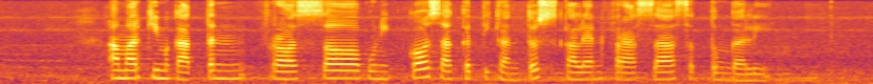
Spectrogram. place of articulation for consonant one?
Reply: glottal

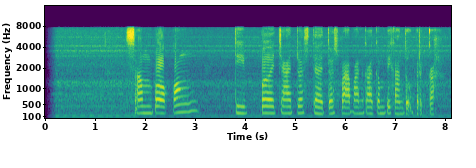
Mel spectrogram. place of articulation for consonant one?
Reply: alveolar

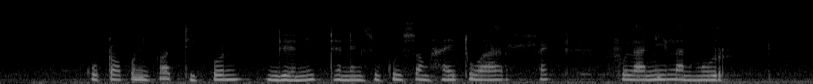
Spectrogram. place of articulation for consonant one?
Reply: velar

